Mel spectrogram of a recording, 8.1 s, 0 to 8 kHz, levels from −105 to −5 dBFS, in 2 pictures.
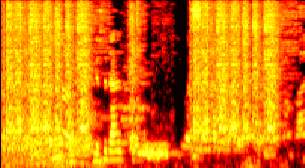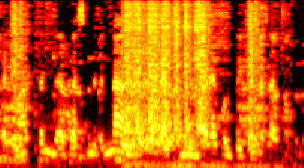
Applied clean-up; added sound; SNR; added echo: classical method Wiener filter.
